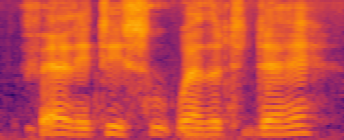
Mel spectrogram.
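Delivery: small talk with a slightly nervous edge; touch of nervousness. A narrator's reading. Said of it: "a touch of nervousness".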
